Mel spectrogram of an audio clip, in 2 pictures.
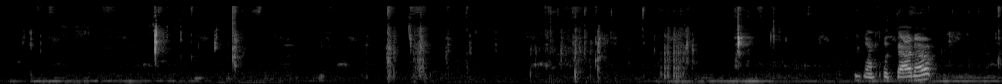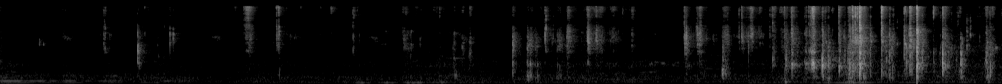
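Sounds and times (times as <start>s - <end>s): crunching and rustling: 0.2s - 8.1s, 14.0s - 20.0s
person chewing: 0.2s - 8.3s, 9.4s - 20.0s
wet mouth clicks and smacks: 11.0s - 16.0s.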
